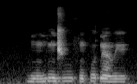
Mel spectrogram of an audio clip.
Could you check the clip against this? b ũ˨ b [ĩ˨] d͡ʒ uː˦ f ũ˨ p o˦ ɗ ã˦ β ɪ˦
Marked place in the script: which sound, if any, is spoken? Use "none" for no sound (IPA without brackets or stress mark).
ĩ˦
